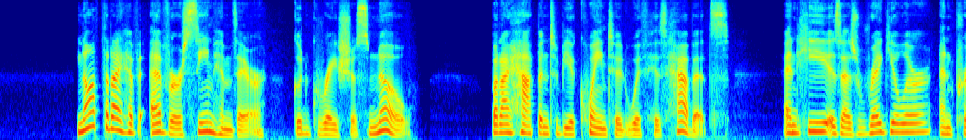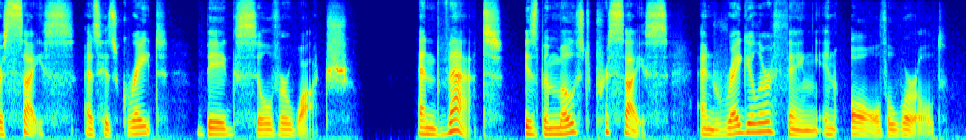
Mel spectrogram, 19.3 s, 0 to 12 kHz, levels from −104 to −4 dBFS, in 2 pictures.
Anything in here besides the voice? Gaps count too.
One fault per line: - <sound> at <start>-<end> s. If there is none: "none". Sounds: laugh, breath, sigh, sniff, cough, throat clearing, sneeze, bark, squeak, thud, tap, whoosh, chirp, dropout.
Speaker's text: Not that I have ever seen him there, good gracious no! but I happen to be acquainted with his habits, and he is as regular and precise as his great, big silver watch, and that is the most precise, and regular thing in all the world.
none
